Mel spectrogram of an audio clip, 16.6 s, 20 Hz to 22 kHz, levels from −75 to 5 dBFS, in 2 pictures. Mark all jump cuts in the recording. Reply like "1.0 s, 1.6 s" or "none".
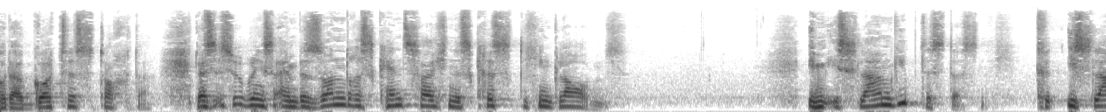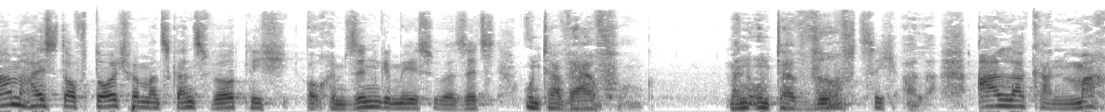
none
